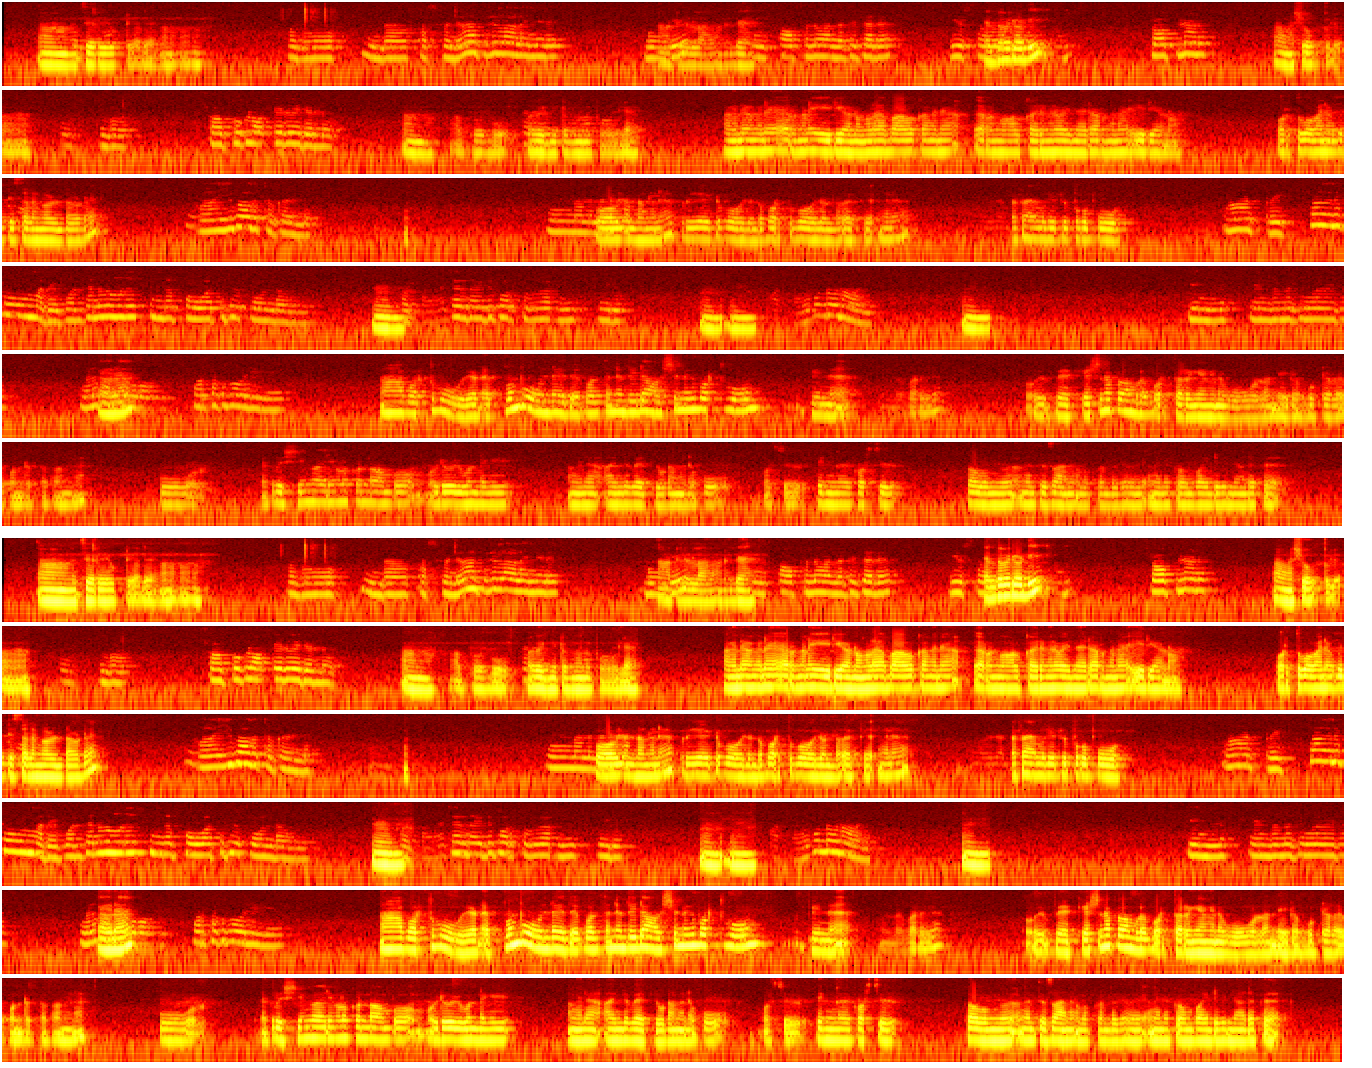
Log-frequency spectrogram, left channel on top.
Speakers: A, on the right; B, on the right.
A: ആഹ
B: അപ്പൊ
A: ചെറിയ കുട്ടിയല്ലെ ആ ആ്
B: അപ്പൊ എന്താ ഹസ്ബൻഡ നാട്ടിലുള്ള ആള് തന്നെയാണ് ഓര്
A: നാട്ടിലുള്ള ആളാണല്ലേ
B: ഉം ഷോപ്പിന്ന് വന്നിട്ട് ചില ദിവസങ്ങളൊക്കെ
A: എന്താ പരിപാടി
B: അങ്ങനെ പോയി ഷോപ്പിലാണ്
A: ആഹ ഷോപ്പില് ആ
B: അ ഷോപ്പ് ക്ലോസ് ചെയ്ത് വരുല്ലോ
A: ആഹ അപ്പ പോ കഴിഞ്ഞിട്ട്ങ്ങനെ
B: ദിവസങ്ങളിലൊക്കെ
A: പോകൂല്ലേ
B: വിളിക്കും
A: അങ്ങനെ അങ്ങനെ ഇറങ്ങു ന്ന ഏരി- ഏരിയാണോ നിങ്ങളെ ഭാാവൊക്കെ ട്ടി ട്ടി അണ്ണോ അങ്ങനെ ഇറങ്ങോ ആൾക്കാര് അങ്ങന വൈകുന്നരം ഇറങ്ങ ഏരിയാണോ പുറത്തു പോകാനൊക്കെ
B: അല്ല
A: പറ്റിയ സ്ഥലങ്ങളുണ്ട് അവിടെ
B: ആ ഈ ഭാഗത്തൊക്കെ ഉണ്ട്
A: ആഹ്
B: ഉം നല്ല
A: പോവലുണ്ട്
B: നല്ല കഫേ
A: അങ്ങനെ ഫ്രീ ആയിട്ട് പോവലുണ്ട് പുറത്ത് പോവലുണ്ട് അതൊക്കെ ഇങ്ങനെ രണ്ട് ഫാമിലി ട്രിപ്പക്കെ പോുമോ
B: ആഹ ട്രിപ്പ് അങ്ങനെ പോകും അതേപോലെ തന്നെ നമ്മള്ന്ത പോവാത്ത ദിവസങ്ങള ഉണ്ടാവല്ലോ
A: ഉം
B: അപ്പ അങ്ങനെ ചെറുതായിട്ട് പുൊറത്തൊക്കെ കറങ്ങി വരും
A: അ അ
B: അ കു കൊണ് ബണാ
A: ഏ
B: പിന്നെ എന്തന്നിട്ട് നിങ്ങള് വിവരം നിങ്ങള്
A: എങ്ങനെ
B: പുറത്തൊക്ക പോ പുൊറത്തക്കെ പോവലല്ലേ
A: ആഹ് പുറത്തു പോക്കും എപ്പം പോകൂല ഇതേപോലെ തന്നെ എന്തെങ്കലും ആവശ്യം ഉണ്ടെങ്കിൽ പുറത്തു പോകും പിന്നെ
B: ആഹ്
A: എന്ത പറയാ ഒരു വെക്കേഷനൊക്കെ നമ്മൾ പുറത്തിറങ്ങിങ്ങെ പോവയുള്ളൂ എന്തെങ്കിലും കുട്ടികളെ കൊണ്ടിട്ടൊക്കെ അങ്ങനെ പോവുള്ളൂ പിന്നെ കൃഷിയും കാര്യങ്ങളൊക്കെ ഉണ്ടാാവകുമ്പോൾ ഒരു ഒഴിവുണ്ടെങ്കിൽ അങ്ങനെ അതിൻ്റെ വേഗത്തിലിലൂടെ അങ്ങനെ പോകും കുറച്ച് തെങ്ങ് കുറച്ച് കവങ്ങ് അങ്ങനത്തെ സാധനങ്ങളൊക്കെ ഉണ്ട്ത് അങ്ങനെയൊക്കെകുമ്പോ അതിൻ്റെ പിന്നാടൊക്കെ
